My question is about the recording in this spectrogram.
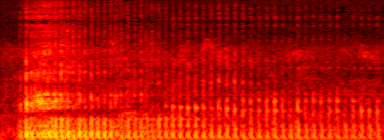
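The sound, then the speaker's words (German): A Bengal tiger, an endangered species, lets out a single loud roar that bursts in suddenly and then trails off into a rapid, pulsing low rumble, with no voices present. “Panther zum Beispiel und der sehr vom Aussterben bedrohte bengalische Tiger.”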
